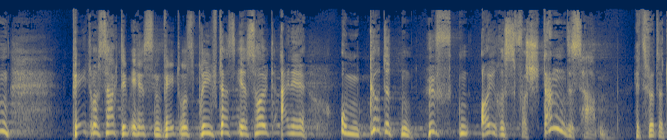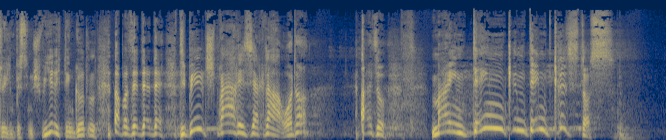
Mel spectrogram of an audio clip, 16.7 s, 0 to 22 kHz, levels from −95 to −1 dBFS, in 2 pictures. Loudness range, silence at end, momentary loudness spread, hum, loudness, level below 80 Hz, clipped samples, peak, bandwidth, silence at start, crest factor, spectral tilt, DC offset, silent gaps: 2 LU; 0.45 s; 8 LU; none; -21 LUFS; -62 dBFS; under 0.1%; 0 dBFS; 16.5 kHz; 0 s; 22 dB; -3 dB/octave; under 0.1%; none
